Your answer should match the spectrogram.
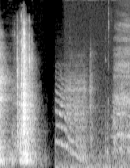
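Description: A door is opened with a short clattering rattle, followed by a moment of silence and then a softer scraping, rubbing movement.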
